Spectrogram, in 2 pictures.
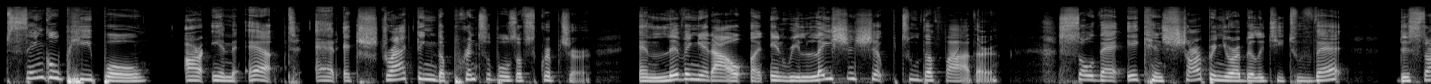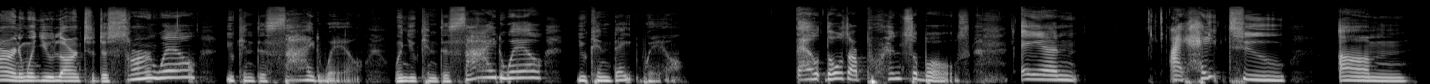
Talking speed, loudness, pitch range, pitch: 120 wpm, -19 LUFS, 165-225 Hz, 185 Hz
